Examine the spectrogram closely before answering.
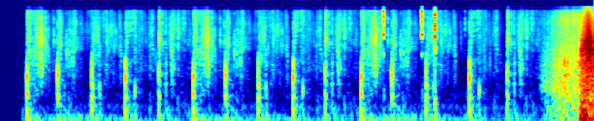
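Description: Footsteps tread steadily on pavement.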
